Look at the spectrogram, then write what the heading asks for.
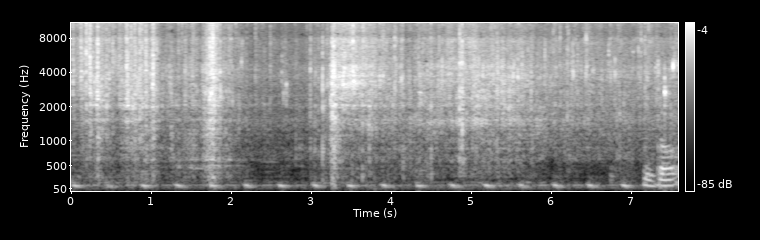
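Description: Chicken chapli kebab patties shallow-frying in oil in a nonstick pan, sizzling steadily. The sizzle gets louder for a while near the start and again about three seconds in, as a new raw patty is laid into the hot oil and pressed flat.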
